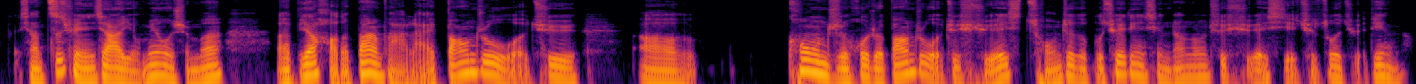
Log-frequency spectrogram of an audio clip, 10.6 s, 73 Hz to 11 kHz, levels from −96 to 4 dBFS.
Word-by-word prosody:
想 90 - 0
咨 150 - 0
询 105 -7 +3
一 - - +1
下 100 -1 +5
有 80 -3 -1
没 115 - +1
有 115 -4 +2
什 85 - -6
么， 105 +8 +2 0.4
呃， 85 - +2
比 110 - -9
较 125 - +8
好 - - 0
的 - - -1
办 135 -1 +5
法 80 -9 -3
来 75 - -3
帮 135 +3 +3
助 130 -8 +3
我 - - -3
去， 100 -4 -1 0.4
呃， 85 -2 -2 0.7
控 155 -5 +5
制 95 -6 +1
或 90 +6 +1
者 90 - +2
帮 120 +8 +3
助 135 -4 -1
我 105 - 0
去 100 - -5
学 95 +1 -1
习 120 - -7
从 85 +1 -3
这 110 +2 +1
个 90 -3 -2
不 85 - -5
确 130 +7 0
定 120 -4 -1
性 100 -5 -5
当 95 +4 -4
中 110 +1 -3
去 105 - -6
学 - - -5
习， - - -6
去 - - -9
做 105 -2 -3
决 85 - -11
定 115 -2 0
呢？ 90 - -7
105 Hz, 280 characters per minute, -24 LUFS, 90-120 Hz, 0.7 s, 较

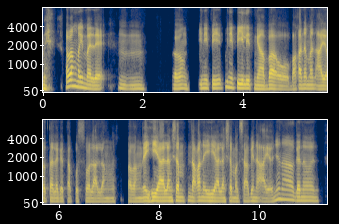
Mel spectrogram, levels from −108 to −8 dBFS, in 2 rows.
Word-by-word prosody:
may 135 -3 0 0.3
parang 220 +3 +6
may 185 - +5
mali. 125 -6 +3 0.3
Hmm. 130 -2 -7 0.5
Parang 135 -1 -2 0.2
pinipi 145 +1 -1
pinipilit 155 -6 +2
nga 125 -2 +3
ba 130 -1 +3
o 110 -2 -3
baka 135 - +1
naman 135 -1 0
ayaw 115 0 +3
talaga 115 -1 -3 0.2
tapos 105 -1 -12
wala 110 -1 -2
lang, 110 0 -8 0.2
parang 110 -1 -4
nahihiya 125 +1 +5
lang 125 0 +3
siya. 130 -1 +1
Baka 130 -1 0
nahihiya 125 -2 +1
lang 115 0 -2
siya 120 -2 -3
magsabi 115 +2 -4
na 115 -2 -3
ayaw 105 +1 -3
niya 175 +7 -4
na, 170 -2 -2
gano'n. 130 -2 -3
125 Hz, 170 wpm, -21 LUFS, 115-135 Hz, 0.5 s, parang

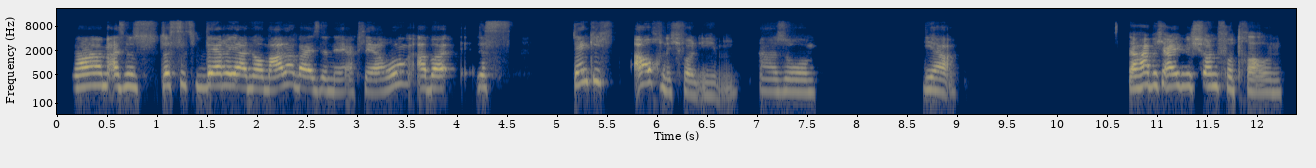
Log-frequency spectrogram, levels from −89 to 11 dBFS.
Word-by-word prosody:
Ähm, 270 +3 +4
also 260 +1 +1
es 245 -1 -7
das 275 +1 0
ist 275 -1 -10
wäre 275 0 +5
ja 255 -2 +6
normalerweise 225 -1 +2
'ne 190 -1 -10
Erklärung, 195 +10 -4
aber 235 +1 +4 0.3
das 250 0 -8 0.6
denke 340 +5 0
ich 340 +1 -9
auch 310 -5 +4
nicht 195 -5 -7
von 180 -3 -5
ihm. 165 +3 -17 0.2
Also 195 -1 -8 1.1
Ja. 210 -4 -2 1.7
Da 235 - +6
habe 280 -1 +3
ich 265 - 0
eigentlich 265 0 +3
schon 265 -1 +1
Vertrauen. 200 -6 -5
245 Hz, 125 wpm, -23 LUFS, 200-270 Hz, 1.7 s, ja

